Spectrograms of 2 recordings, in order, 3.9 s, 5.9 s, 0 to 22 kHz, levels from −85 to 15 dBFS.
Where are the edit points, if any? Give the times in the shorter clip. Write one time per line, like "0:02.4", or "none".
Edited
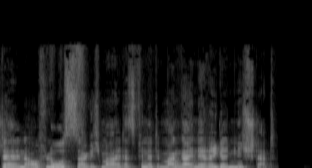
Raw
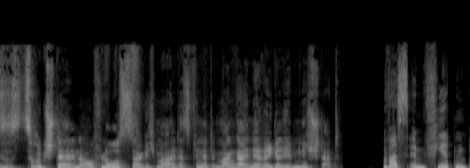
0:02.8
